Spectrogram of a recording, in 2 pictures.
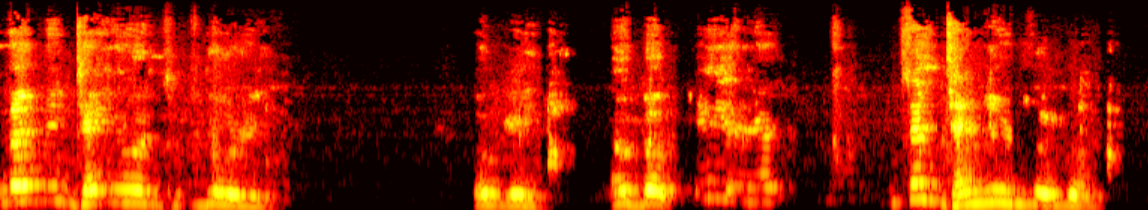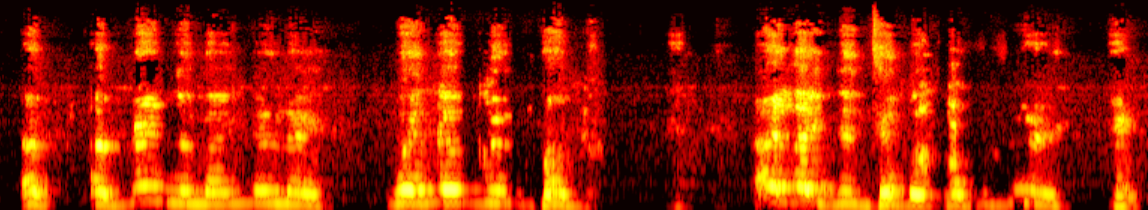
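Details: Woman with cerebral palsy; dysarthria (cerebral palsy).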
